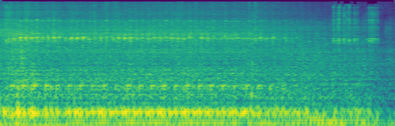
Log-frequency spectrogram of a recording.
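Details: Franna crane diesel engine with a starting and stopping problem: loud, steady, even chug that tapers off; it keeps dying as if fuel-starved.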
